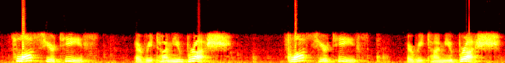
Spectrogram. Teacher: notice that the rise in pitch occurs over the prominent element floss in our first sentence floss in the first intonation unit of our second sentence and brush in the second intonation unit of our second sentence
